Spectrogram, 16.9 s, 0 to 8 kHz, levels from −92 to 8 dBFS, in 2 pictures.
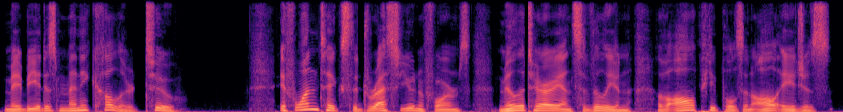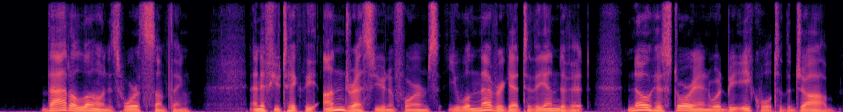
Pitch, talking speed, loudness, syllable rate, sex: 115 Hz, 180 wpm, -19 LUFS, 5.5 syllables/s, male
